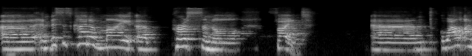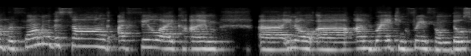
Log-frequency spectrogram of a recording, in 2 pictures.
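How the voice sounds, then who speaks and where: A woman with a Croatian accent speaks at a fairly high pitch, with ordinary pitch variation. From Croatia, Split. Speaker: singer. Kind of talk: interview. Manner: hesitant, many fillers.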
